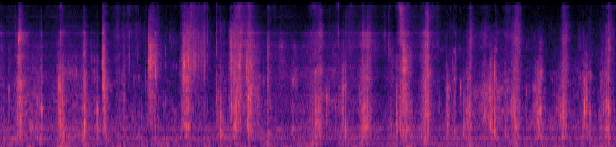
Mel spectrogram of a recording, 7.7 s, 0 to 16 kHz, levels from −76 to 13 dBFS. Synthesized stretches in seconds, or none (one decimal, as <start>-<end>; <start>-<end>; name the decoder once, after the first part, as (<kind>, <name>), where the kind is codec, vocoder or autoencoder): 0.0-1.3 (codec, DAC); 3.0-5.5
